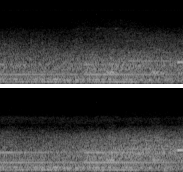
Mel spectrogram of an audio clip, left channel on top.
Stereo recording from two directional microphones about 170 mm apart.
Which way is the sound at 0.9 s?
30° right (ahead or behind).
